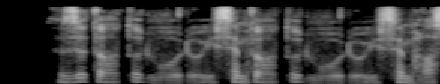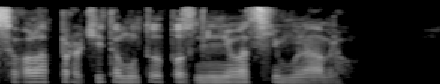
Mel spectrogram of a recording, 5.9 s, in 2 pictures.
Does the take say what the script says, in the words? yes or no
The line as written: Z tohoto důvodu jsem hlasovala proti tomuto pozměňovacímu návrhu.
no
